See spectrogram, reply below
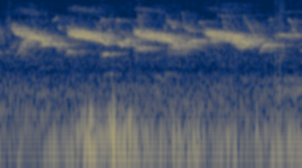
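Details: Bird calling at Hakkeijima among roses, a series of thin, high whistled notes sliding downward, repeated steadily, over a constant low rumble of background noise.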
